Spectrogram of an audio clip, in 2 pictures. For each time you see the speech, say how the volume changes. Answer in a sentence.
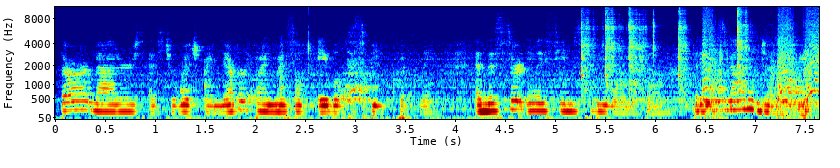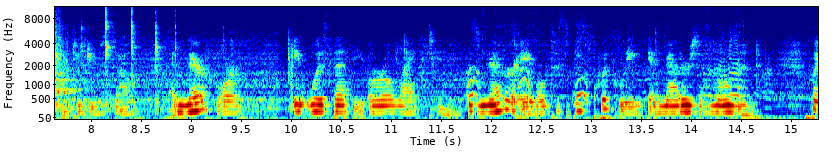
You can hear the speech from 0.1 to 15.2 s, at a steady volume.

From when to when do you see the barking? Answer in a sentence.
You can hear the barking from 1.2 to 3.2 s, from 6.5 to 8.3 s and from 11.7 to 13.0 s.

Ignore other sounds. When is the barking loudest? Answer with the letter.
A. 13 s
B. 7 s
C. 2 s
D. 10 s
B.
